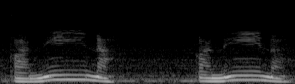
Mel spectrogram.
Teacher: Second syllable has the accent, kanina, so that's how you pronounce it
